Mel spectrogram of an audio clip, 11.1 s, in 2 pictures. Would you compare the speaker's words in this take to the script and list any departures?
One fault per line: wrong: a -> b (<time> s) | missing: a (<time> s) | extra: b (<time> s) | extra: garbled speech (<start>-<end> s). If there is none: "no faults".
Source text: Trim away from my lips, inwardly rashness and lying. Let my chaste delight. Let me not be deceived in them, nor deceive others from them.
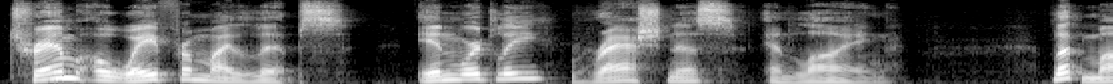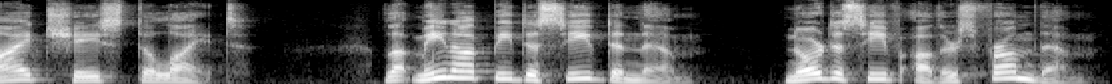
no faults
